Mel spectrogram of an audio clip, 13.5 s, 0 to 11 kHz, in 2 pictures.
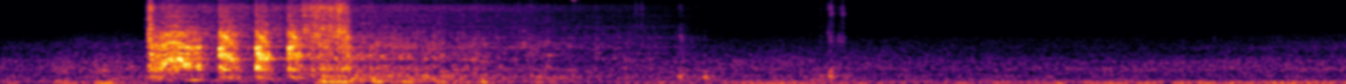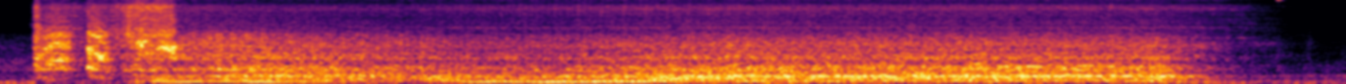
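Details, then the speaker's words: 1997 Toyota Tacoma 2RZ-FE after timing chain job and fuel filter change; starter churns in bursts without firing, then after a long crank catches and runs as emptied fuel lines pressurize; extended cranking, then P0336 crank sensor code. "It's not going to start right up because we changed the fuel filter, and the lines are empty and everything, so it's going to have to pressurize."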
